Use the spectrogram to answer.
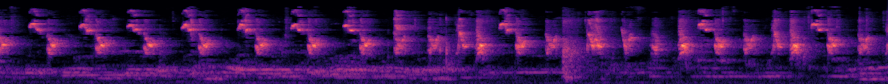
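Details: Sustained chatter of a long-tailed shrike, a steady, fast series of short harsh notes about three per second, alternating lower rasps with higher squeaky ones.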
